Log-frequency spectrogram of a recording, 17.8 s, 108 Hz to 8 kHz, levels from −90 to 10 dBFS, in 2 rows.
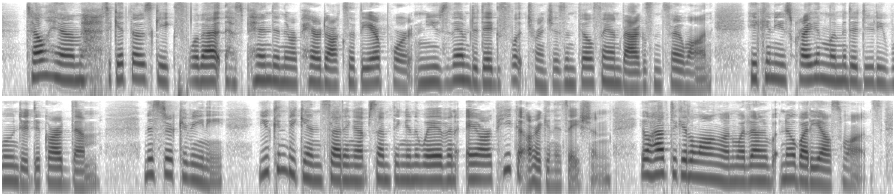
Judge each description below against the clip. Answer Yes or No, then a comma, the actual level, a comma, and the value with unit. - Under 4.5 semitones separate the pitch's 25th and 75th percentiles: Yes, average, 2.8 semitones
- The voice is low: No, high, 205 Hz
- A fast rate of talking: Yes, fast, 210 wpm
